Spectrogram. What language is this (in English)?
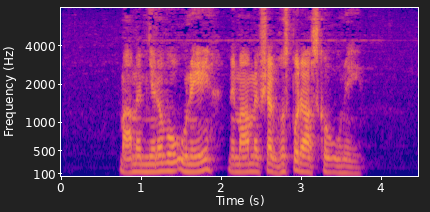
Czech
